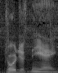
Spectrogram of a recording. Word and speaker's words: Georges Niang: Let me make sure I get his name right. Georges Niang? – Yeah, Georges Niang.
